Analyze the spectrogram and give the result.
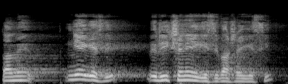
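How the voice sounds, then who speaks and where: Here a young Bangladeshi man with a high voice talks fast while telling his life story as an interview guest. He uses colloquial speech and acts out past conversations in this radio-style personal storytelling. There's a lot of echo and long reverb.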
